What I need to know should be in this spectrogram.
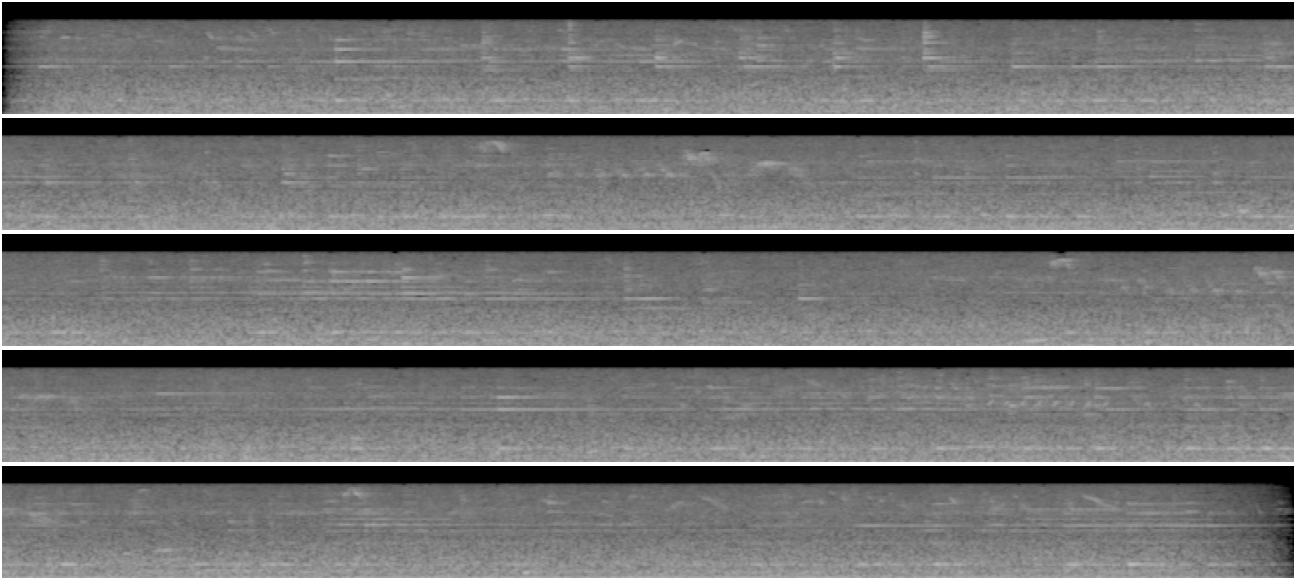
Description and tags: Swiss hills with animals with bells
You hear bells from a group of sheep or goats in the distance. Recorded in Entlebuech, Switzerland.
ambiance, ambience, ambient, animal, atmos, atmosphere, background, bell, bells, birds, field, field-recording, Fieldrecording, goat, goats, gras, hill, hills, mountain, nature, sheep, sheeps, swiss, switzerland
